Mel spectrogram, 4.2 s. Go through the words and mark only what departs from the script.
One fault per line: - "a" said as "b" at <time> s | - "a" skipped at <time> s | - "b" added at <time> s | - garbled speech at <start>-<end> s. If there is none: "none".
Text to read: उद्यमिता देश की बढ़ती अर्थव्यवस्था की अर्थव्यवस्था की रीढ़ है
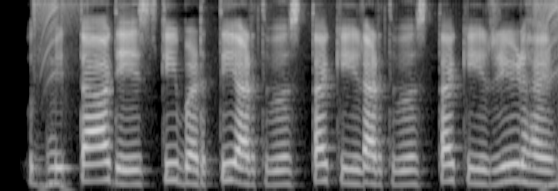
none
